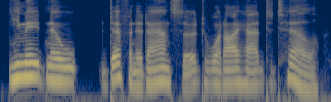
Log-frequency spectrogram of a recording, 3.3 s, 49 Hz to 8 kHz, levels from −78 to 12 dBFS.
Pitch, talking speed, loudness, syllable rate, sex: 130 Hz, 200 wpm, -20 LUFS, 5.2 syllables/s, male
